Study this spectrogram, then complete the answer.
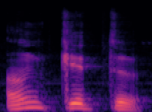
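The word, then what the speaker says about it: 앙케트: Et le mot se dit enquête. Voilà, c'est pas compliqué. Mais quand on le lit séparément, ça peut devenir assez compliqué. Ça s'écrit ang, que, te.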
